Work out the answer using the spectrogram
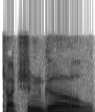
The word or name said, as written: touch-and-go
